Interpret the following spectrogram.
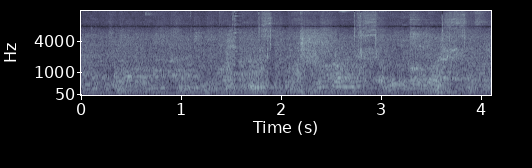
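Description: Busy workshop hall noise: background voices with a few light clicks of small parts being handled.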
